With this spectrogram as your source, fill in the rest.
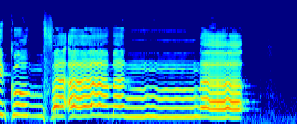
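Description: A man chants a recitation in a melodic, drawn-out voice through a microphone, in an echoing hall.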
